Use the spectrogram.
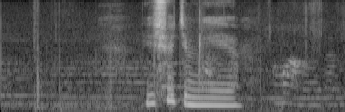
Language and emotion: Russian, sad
